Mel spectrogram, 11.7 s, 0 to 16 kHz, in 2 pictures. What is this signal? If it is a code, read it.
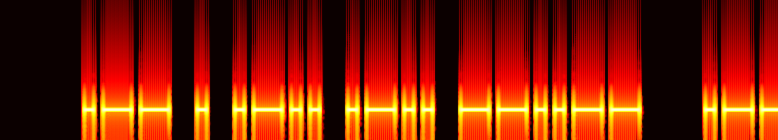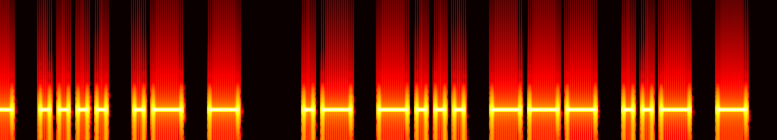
Morse code, heard as a keyed tone, about 17 wpm, 700 Hz. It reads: WELL, WHAT ABOUT
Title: Sentences from Top 1200 Words 17wpm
